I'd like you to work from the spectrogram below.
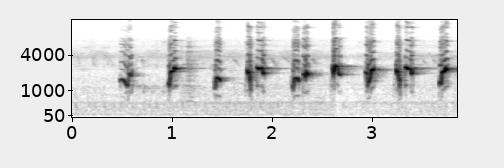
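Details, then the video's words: Yellow-vented bulbul, caged-bird master recording in long 'ropel' style: quick chirped notes with rising whistled tails, about nine in under four seconds, clean with no other sounds. "Suara trucukan full ropel panjang"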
